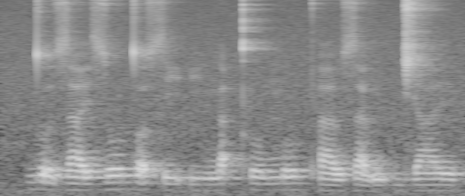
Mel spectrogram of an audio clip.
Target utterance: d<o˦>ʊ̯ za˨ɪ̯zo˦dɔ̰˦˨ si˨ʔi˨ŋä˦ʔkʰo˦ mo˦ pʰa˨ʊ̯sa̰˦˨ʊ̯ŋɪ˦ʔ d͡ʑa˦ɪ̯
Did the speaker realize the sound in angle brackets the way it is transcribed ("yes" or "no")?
no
